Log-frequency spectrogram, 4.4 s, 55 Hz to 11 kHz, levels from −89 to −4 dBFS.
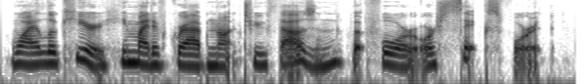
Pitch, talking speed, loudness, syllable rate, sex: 190 Hz, 220 wpm, -20 LUFS, 4.7 syllables/s, female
